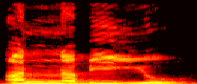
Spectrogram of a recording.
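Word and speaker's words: النبي: This lam is not pronounced, but noon is pronounced twice. An-nabiyyu.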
